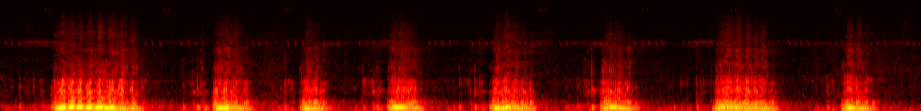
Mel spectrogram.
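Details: A lion in Kruger gives deep, booming roars, each burst repeated about every second or so.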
